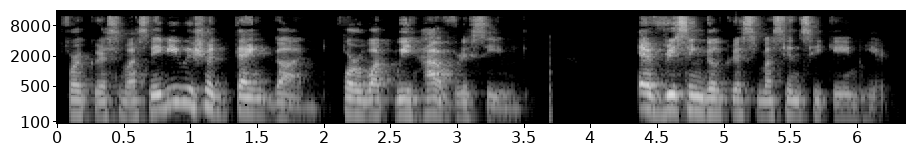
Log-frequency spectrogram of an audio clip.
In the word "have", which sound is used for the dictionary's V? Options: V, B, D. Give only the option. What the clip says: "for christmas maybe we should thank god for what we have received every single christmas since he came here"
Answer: V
